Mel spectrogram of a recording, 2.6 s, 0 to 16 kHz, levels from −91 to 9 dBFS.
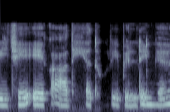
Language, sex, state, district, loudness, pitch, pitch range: Hindi, female, Chhattisgarh, Raipur, -22 LUFS, 170 Hz, 165-180 Hz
